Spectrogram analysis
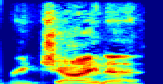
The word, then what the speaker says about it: Regina: Regina, the city that rhymes with fun.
